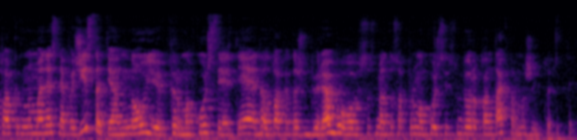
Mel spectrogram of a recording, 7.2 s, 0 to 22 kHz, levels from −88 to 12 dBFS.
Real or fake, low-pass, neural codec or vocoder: real; 14.4 kHz; none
